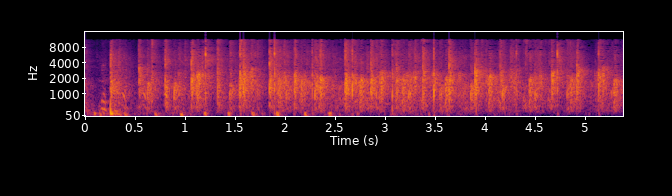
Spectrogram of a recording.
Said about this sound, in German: Einen kleinen Applaus vielleicht.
